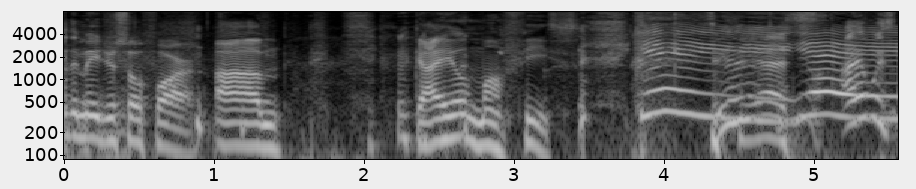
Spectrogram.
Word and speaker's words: Monfils: Gael Monfils. Yay! Yes. Yay! I didn't know you had to pronounce the S. I've been watching this guy Yes. for years. I always thought there was no S.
